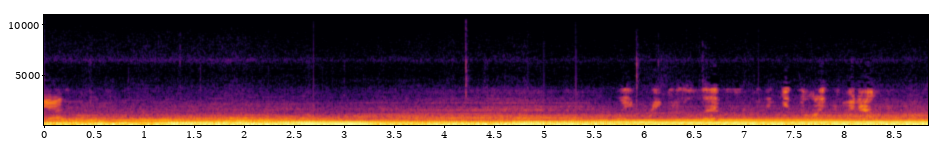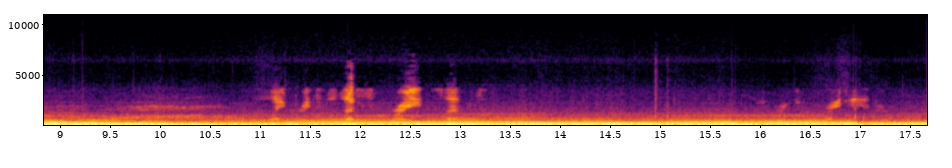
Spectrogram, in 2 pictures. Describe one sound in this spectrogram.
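A car engine roars loudly, rising and falling in pitch as the gears change.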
